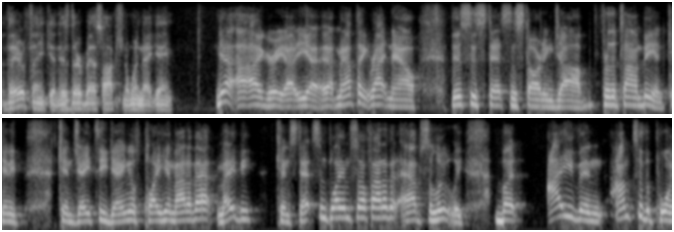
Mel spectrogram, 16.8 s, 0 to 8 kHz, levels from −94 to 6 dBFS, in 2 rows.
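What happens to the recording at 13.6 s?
Gain pumping runs through the whole clip, including 13.6 s. Gain set far too high for the microphone, likely held back by a fast limiter, ducks the level by around 15 dB under each loud moment, so the speech sounds squashed.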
